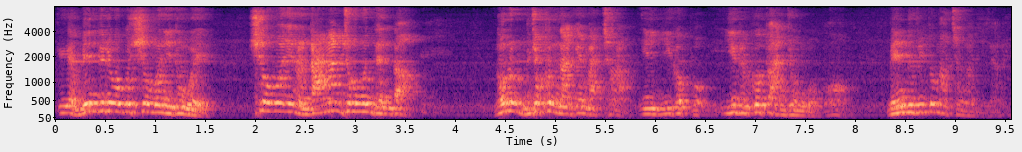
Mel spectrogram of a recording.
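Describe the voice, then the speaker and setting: A man's voice: a little high, a little hiss or hum. A middle-aged man, a pastor, lecturing on the Bible in a conversational way and often posing rhetorical questions to the class. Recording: echoey room, far from the mic.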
